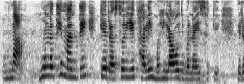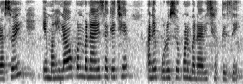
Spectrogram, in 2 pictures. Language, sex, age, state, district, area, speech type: Gujarati, female, 18-30, Gujarat, Ahmedabad, urban, spontaneous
